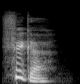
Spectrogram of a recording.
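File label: "figure", English, British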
